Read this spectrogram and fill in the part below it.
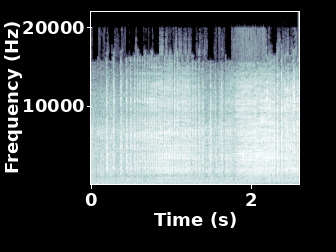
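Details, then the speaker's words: Jeep off-road with 35-spline axle, backing up slowly after breaking on the trail. Harsh rough grinding rides over the drivetrain; suspected broken rear axle shaft. "well i'm going to try to back it up and let's see how grindy it sounds huh that sounds like shaft to me"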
